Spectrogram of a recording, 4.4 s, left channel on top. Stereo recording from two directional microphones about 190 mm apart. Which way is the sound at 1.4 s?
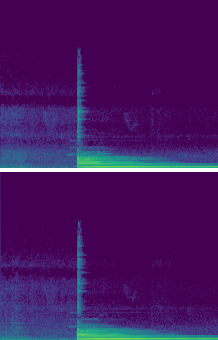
30° right (ahead or behind).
